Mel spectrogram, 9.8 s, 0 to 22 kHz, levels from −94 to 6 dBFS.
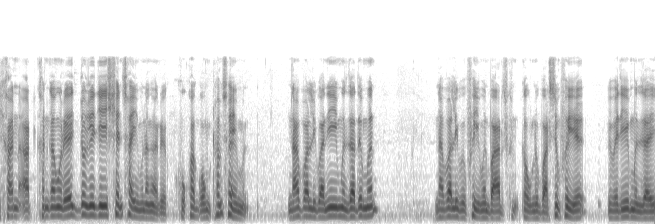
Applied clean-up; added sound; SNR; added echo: none; none; none; none.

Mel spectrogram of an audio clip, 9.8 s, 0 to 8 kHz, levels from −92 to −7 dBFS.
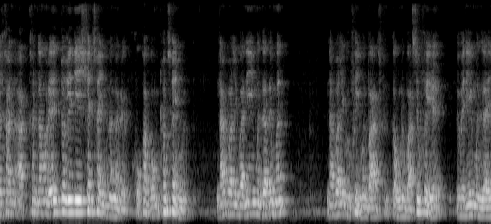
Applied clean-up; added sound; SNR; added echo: none; none; none; reverberation time 0.7 s.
